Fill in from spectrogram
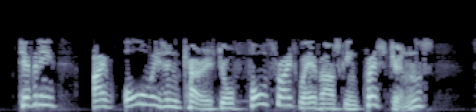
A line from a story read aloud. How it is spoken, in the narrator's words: said Miss Tick loudly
